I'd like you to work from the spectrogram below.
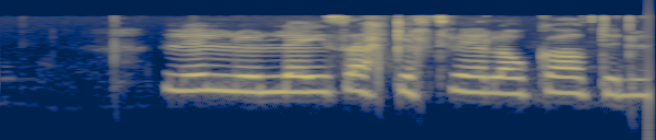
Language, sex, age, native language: Icelandic, male, 11, Polish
